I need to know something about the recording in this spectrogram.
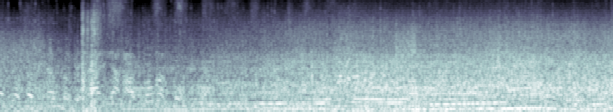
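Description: A vehicle engine revs and rumbles as it drives off.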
